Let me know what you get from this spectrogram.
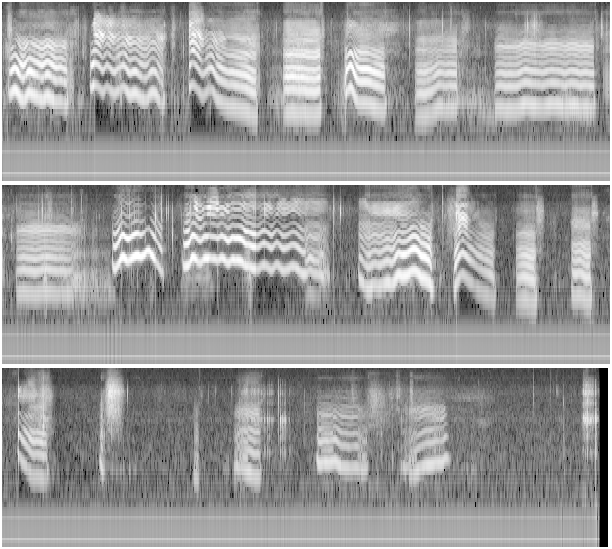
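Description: A Labrador retriever puppy howls in wavering, whiny rising and falling notes, broken by short pauses.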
